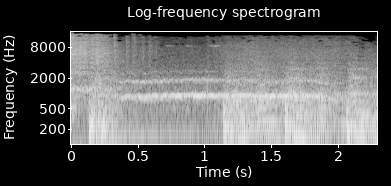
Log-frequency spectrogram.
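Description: Cartoon sound effect of a bus skidding: the tail of a crash, then one long tyre squeal. Music with a beat comes in about a second in.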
